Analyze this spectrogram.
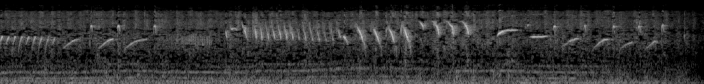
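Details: Canary singing a long rolled training song for young birds: a series of rising whistled slurs, then fast rattling trills and emphatic chirps repeated several times a second, with a soft low hum behind.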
